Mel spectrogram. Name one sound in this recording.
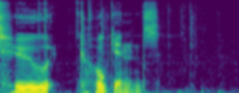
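A game plays short electronic chimes.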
